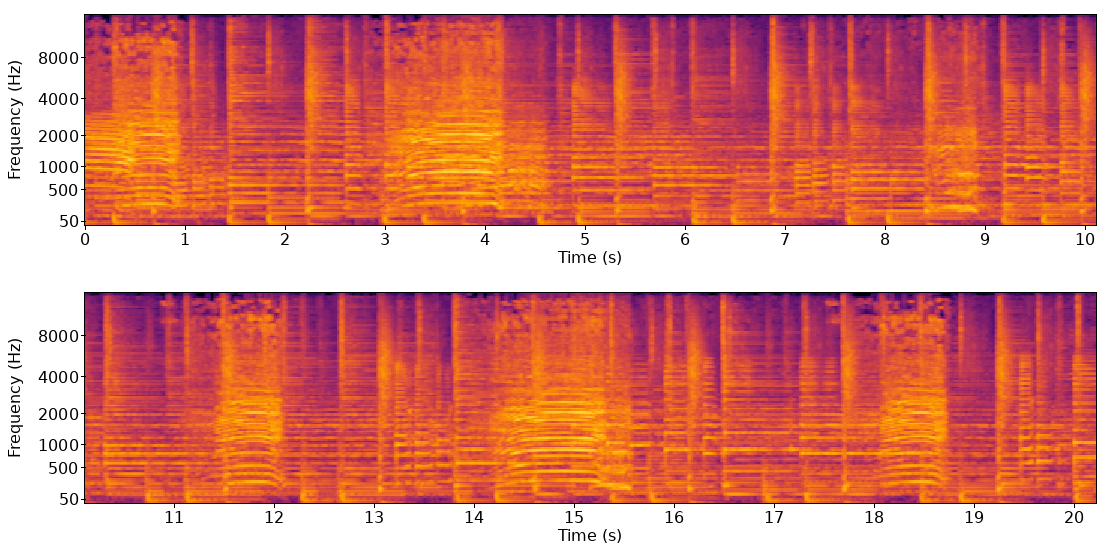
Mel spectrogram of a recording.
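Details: A group of tame cows, grazing in a vast field and being herded into a farm pen, give long, drawn-out moos that rise and fall over steady background music.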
